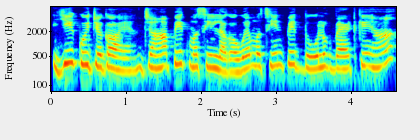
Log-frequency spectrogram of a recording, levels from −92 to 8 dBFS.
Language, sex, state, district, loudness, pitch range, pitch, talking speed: Hindi, female, Bihar, Gopalganj, -16 LUFS, 255-310 Hz, 280 Hz, 260 wpm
